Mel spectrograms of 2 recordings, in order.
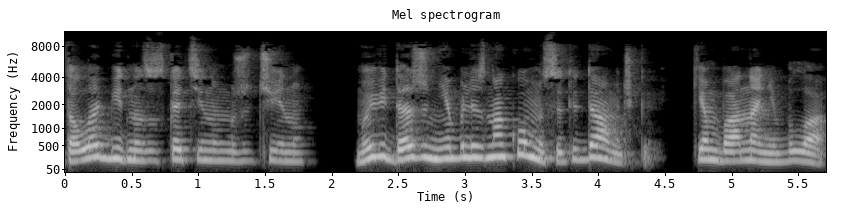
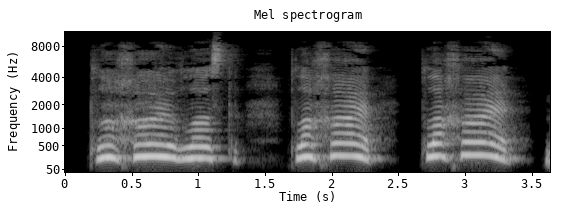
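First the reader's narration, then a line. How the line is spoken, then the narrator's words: Persistent whimpering. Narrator (Russian): не унимаясь, скулила Варвара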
